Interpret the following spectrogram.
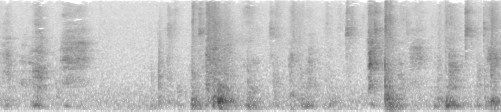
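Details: Two dogs, a Pug and a Great Dane, playing indoors in a home office: soft whining whimpers and short grunts broken by scuffles and thumps, louder bursts midway and near the end.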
